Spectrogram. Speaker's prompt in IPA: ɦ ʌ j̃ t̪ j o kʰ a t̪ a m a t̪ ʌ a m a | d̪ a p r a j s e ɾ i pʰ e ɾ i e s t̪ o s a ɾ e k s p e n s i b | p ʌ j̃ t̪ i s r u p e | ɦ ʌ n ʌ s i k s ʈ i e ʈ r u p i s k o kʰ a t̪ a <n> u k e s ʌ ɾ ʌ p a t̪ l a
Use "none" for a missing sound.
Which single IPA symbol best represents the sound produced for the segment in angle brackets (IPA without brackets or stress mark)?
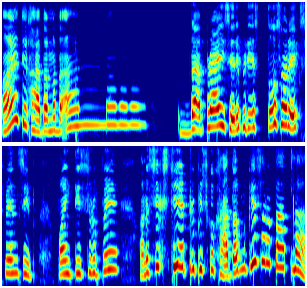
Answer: m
